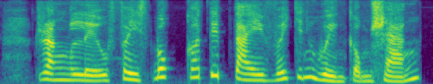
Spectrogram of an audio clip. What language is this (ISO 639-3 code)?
vie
